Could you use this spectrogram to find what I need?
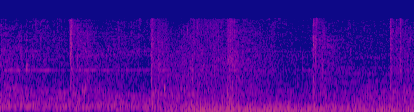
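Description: Water splashes as a figure swims through it.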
